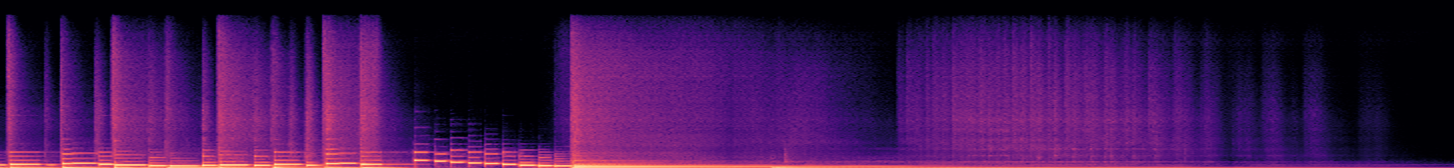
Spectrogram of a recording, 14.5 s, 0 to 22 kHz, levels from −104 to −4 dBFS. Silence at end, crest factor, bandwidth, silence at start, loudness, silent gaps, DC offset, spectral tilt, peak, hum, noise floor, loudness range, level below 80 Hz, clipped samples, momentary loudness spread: 1.9 s; 18 dB; 15.5 kHz; 0 s; -17 LUFS; none; under 0.1%; -8.5 dB/octave; -2 dBFS; none; -54 dBFS; 21 LU; -26 dBFS; under 0.1%; 22 LU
